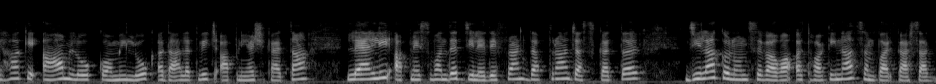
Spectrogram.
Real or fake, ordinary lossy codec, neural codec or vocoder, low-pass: fake; none; codec, 16 kHz, 4.8 kbps, FACodec; none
